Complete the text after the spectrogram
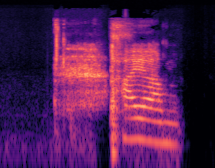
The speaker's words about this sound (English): The cough is still there. Sorry, pal. I know. I'm sorry. It happens. If it's not your cough, it's my mic, and that's what happens on the road.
